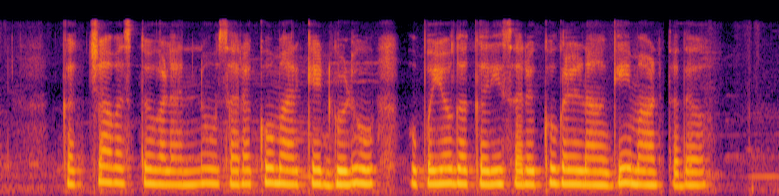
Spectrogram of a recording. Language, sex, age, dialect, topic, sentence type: Kannada, female, 18-24, Central, banking, statement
